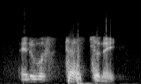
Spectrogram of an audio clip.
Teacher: destiny 是关键词，It was destiny.注意语调上扬，speak higher.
